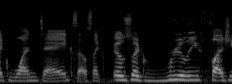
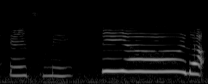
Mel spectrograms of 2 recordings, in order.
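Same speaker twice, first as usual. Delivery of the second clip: high, sing-song "it's me" voice; a playful greeting in a put-on high voice; character greeting; much slower than usual. Voicing a character again.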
